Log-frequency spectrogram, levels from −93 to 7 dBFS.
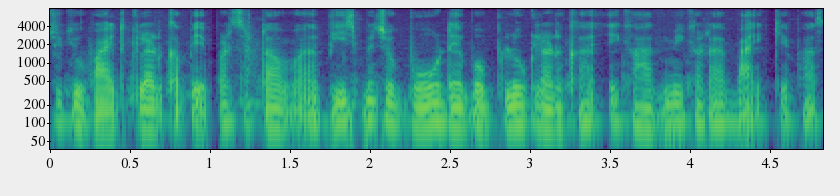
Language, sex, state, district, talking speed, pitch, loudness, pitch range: Hindi, male, Bihar, Katihar, 310 wpm, 105 Hz, -20 LUFS, 95-110 Hz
